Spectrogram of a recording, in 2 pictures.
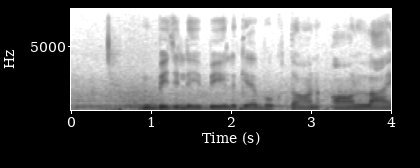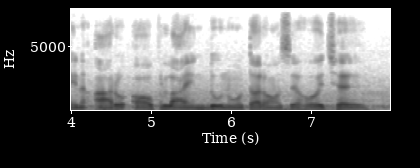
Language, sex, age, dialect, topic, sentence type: Maithili, male, 51-55, Angika, banking, statement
